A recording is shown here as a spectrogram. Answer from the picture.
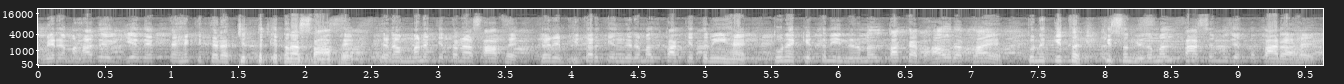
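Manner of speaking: loud, driving sermon cadence; fervent preaching. Acted. Preacher rouses the listeners about the elephant, loud and fervent. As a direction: hammer the point home to the congregation.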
